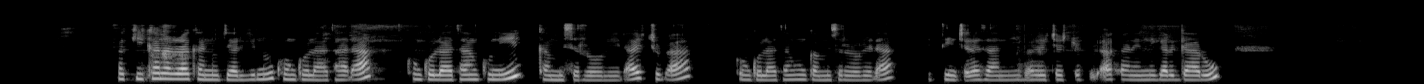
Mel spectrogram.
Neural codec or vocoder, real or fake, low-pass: none; real; 7.2 kHz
